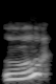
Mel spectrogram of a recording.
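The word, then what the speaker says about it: او: Basically what it is, it's a gender neutral third person pronoun pronounced as U.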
